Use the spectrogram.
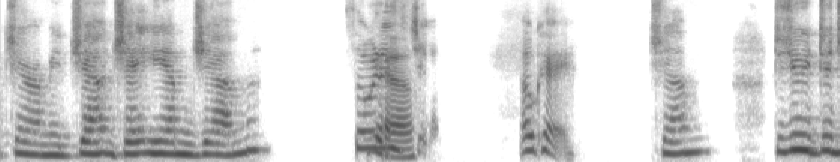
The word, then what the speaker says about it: Jem: I read it yeah Jeff it's not right gem it's like yeah yeah it's j-e-m I listen to the audiobook and they pronounced it I just wanted to make sure yeah because I was like is it not Jim is it something else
